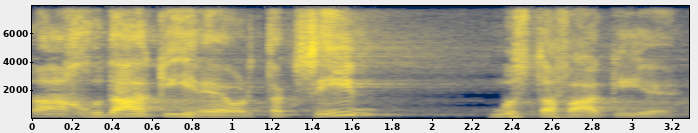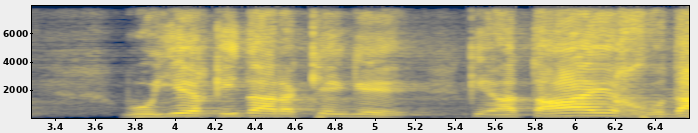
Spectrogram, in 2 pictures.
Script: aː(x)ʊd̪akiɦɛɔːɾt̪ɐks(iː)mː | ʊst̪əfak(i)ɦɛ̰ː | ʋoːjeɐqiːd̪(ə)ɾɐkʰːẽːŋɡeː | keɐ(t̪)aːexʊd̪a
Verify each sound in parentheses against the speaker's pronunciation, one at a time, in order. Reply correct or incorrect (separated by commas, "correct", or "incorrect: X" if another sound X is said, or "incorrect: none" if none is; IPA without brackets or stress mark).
correct, correct, correct, incorrect: a, correct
